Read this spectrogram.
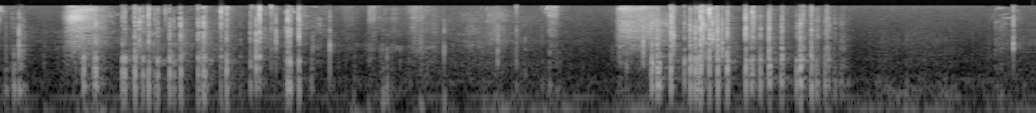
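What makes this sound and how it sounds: Fingertips and nails scratch and flick across the dense pin bristles of a hand-sized wooden paddle hairbrush with a wooden handle, held close to the mic. Two bursts of crisp, bright crackling and rapid ticking are separated by a quieter stretch of softer scratching, with a low rumble underneath. Each flick cuts off almost instantly with no ring.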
